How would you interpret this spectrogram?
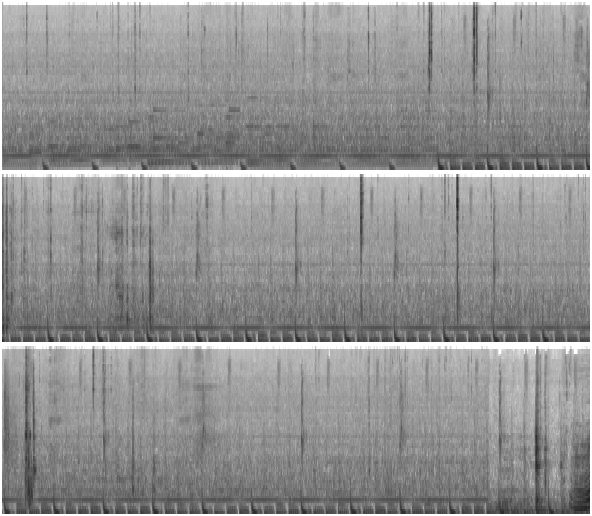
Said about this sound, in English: I'm gonna secure it with the screws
